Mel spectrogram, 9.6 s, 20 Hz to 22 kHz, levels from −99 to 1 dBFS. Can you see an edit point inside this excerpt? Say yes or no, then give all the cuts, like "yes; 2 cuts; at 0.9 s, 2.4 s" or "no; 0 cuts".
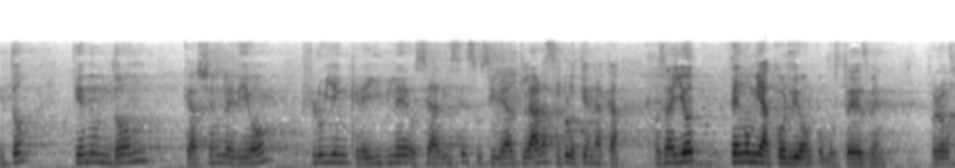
yes; 3 cuts; at 3.0 s, 5.1 s, 5.6 s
